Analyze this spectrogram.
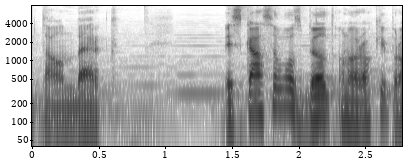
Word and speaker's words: Talmberg: In Czech you have basically just the difference of the G and K, that the G changes into K in Czech, but the pronunciation is pretty much the same, Talmberg.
